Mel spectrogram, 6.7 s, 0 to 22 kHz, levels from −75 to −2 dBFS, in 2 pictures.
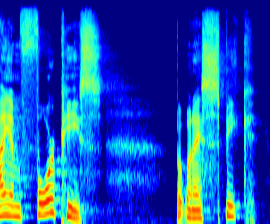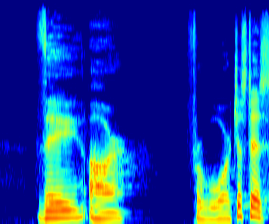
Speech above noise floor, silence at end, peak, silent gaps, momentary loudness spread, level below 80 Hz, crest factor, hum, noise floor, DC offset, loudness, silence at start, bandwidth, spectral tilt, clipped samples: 51 dB; 0 s; -4 dBFS; none; 13 LU; -54 dBFS; 18 dB; none; -71 dBFS; under 0.1%; -20 LUFS; 0 s; 19 kHz; -5 dB/octave; under 0.1%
